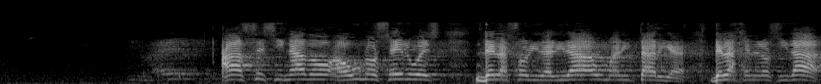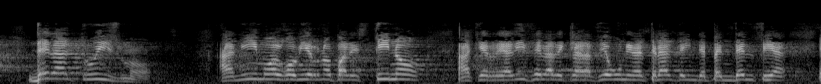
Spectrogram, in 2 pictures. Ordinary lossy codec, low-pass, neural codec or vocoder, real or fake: none; 7.2 kHz; none; real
